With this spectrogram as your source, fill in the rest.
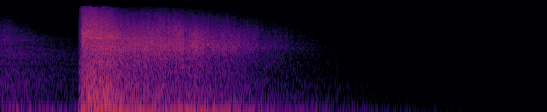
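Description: A loud fiery blast booms and slowly fades away.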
